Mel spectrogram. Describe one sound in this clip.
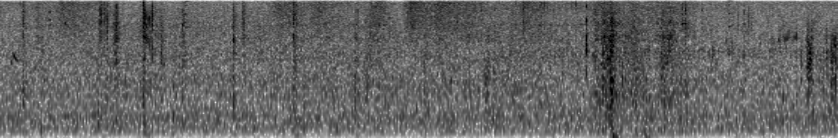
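Footsteps crunch softly through grass and wet ground.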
